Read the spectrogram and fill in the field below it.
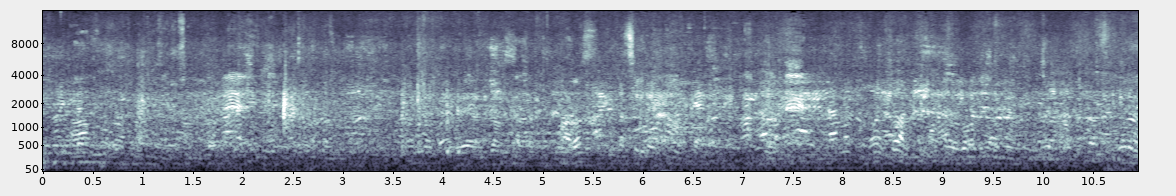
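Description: A crowd of men murmurs and talks nearby, outdoors.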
